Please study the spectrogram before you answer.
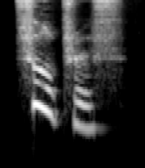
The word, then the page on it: foolproof: British English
